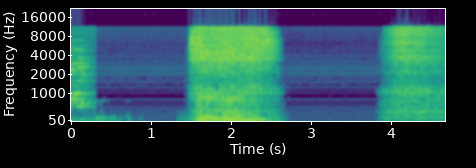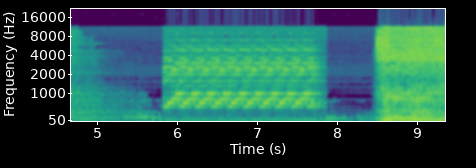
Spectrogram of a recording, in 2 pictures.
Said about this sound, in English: That's your phone.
